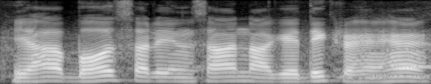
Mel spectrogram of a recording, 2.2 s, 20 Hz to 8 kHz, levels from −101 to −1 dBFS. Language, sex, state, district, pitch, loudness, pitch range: Hindi, male, Arunachal Pradesh, Lower Dibang Valley, 145 Hz, -15 LUFS, 135-150 Hz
